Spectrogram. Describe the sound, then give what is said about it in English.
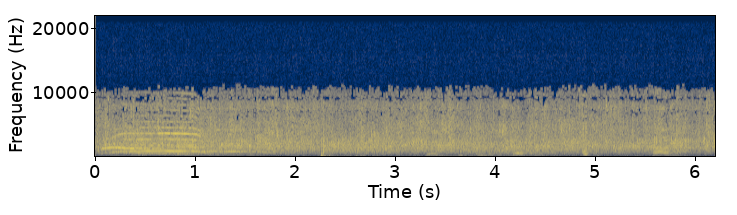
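Audience applause at a church service welcomes a speaker to the stage. It is a steady, loud wash of clapping from start to finish, with a voice heard over the opening moments. “come on, give them a hand.”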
